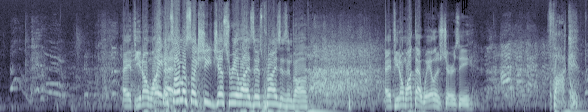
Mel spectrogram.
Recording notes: Live from Laugh Boston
